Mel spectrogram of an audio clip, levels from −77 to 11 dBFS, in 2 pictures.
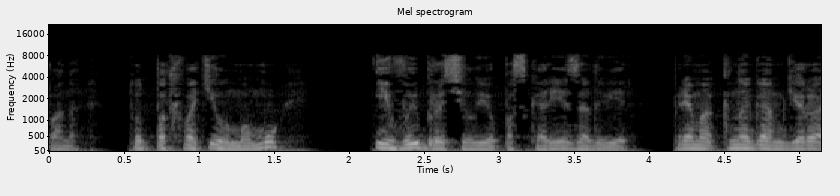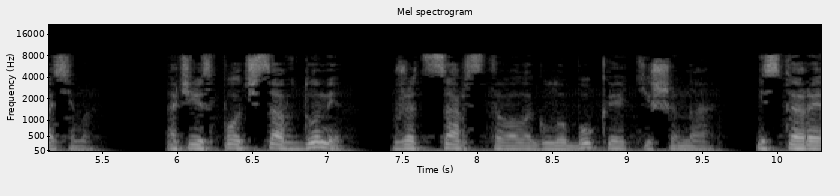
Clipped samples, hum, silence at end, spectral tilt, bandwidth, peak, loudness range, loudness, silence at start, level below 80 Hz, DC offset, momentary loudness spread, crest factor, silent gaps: under 0.1%; none; 0 s; -4.5 dB/octave; 8.8 kHz; -12 dBFS; 2 LU; -30 LUFS; 0 s; -48 dBFS; under 0.1%; 12 LU; 18 dB; 5.87-5.91 s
